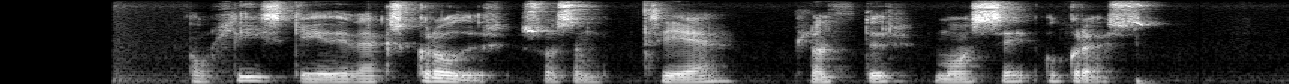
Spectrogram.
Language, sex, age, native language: Icelandic, male, 20-29, English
